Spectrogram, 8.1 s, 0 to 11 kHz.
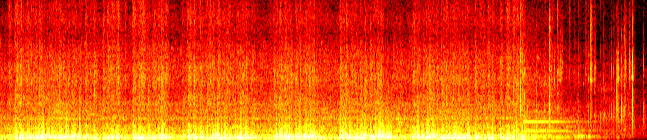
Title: ls2 stroker misfiring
